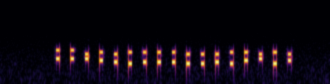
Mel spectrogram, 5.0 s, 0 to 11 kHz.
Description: DTMF, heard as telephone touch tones, dialled by machine, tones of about 50 ms. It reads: ##*84255511428*27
